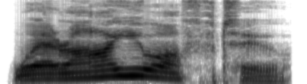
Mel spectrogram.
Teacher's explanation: notice the falling intonation since this is an information question not yes no question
